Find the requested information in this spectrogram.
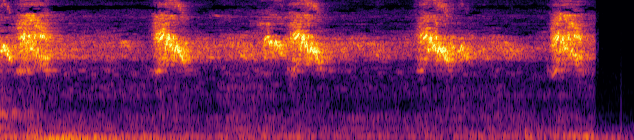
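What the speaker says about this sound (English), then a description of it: "Sparrow is a small and cheerful bird. Sparrow generally found everywhere. Sparrow कैसे बोलती है?" A small sparrow chirps in five or six bright, brief bursts at an even pace, close and clear against a quiet background.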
